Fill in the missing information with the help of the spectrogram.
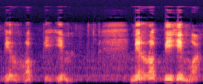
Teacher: nun sukun bertemu dengan ro, maka cara membacanya adalah idgham bila gunnah.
